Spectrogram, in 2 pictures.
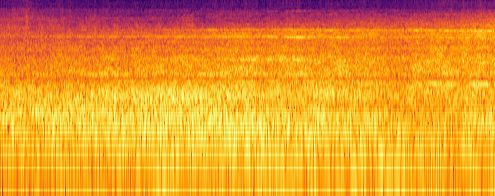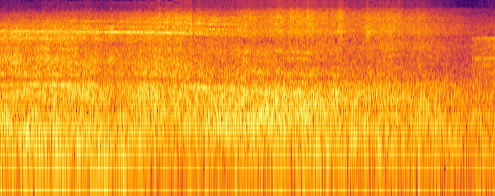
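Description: Jet airliner engines passing low overhead on landing approach: a loud, steady roar with a high whine that slowly falls in pitch, easing off near the end.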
